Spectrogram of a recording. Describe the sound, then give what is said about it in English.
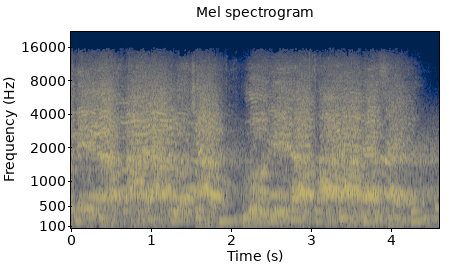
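A large crowd of indigenous protesters in Peru chants loudly in unison, their voices rising and falling in rhythmic bursts with a brief dip in the middle before the chanting surges again. “So when the government doesn't protect its people, the people protest.”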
